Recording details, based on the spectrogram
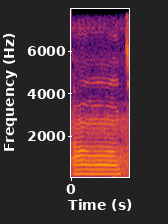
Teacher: یہاں پہ نون پہ اکفا کریں گے تا ساکن ہو جائے گا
